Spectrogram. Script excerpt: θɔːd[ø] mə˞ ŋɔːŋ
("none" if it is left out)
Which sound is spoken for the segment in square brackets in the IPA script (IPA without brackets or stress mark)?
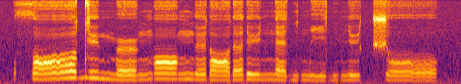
y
